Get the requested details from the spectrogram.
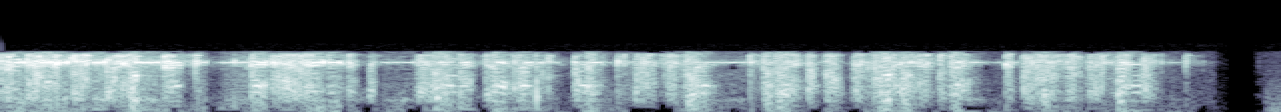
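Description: A bell is rung to wake and call on the ancestors, rapidly and continuously in a series of jangling bursts, its bright, high ringing tone sustained over clattering strikes for about four and a half seconds before stopping.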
